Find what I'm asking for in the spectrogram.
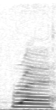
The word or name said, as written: rare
